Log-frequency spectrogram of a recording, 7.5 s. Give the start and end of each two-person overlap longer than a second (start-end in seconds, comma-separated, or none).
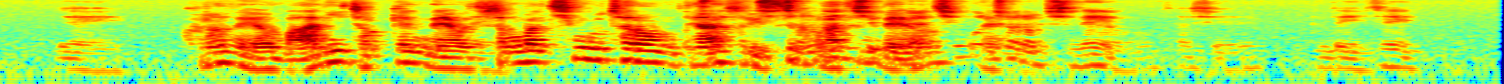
3.5-5.2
